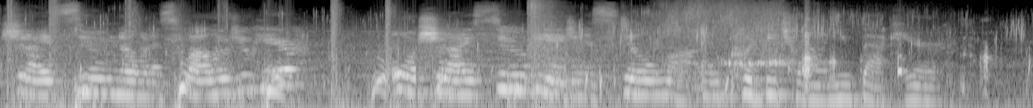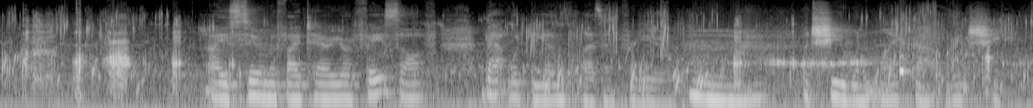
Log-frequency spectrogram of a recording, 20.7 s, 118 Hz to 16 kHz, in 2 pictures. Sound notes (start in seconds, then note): 9.8 spellbinder choking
